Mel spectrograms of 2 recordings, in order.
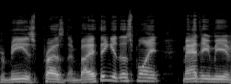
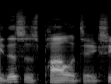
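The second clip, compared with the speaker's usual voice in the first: normal talking voice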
